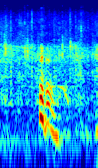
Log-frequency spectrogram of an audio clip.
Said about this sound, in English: Some of you are like, I think I want to clap for that.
